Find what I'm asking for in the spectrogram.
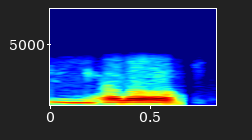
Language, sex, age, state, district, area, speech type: Manipuri, male, 45-60, Manipur, Churachandpur, urban, conversation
